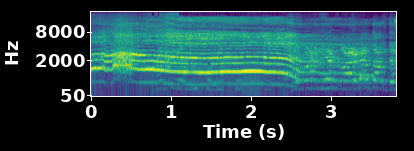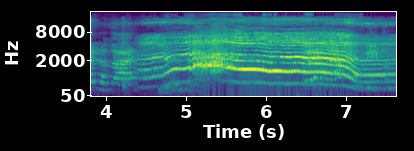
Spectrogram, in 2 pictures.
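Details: Young child crying: loud, high-pitched wailing in long sustained bursts with a breath between them.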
